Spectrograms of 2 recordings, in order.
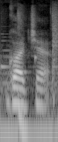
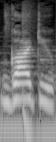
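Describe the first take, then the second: First: The two words blend into one with 'ch'. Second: The two words are said separately and fully.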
